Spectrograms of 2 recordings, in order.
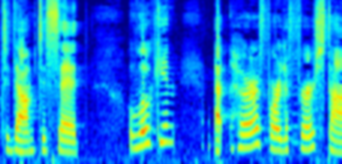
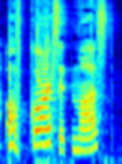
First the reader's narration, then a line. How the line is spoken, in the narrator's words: Humpty Dumpty said with a short laugh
